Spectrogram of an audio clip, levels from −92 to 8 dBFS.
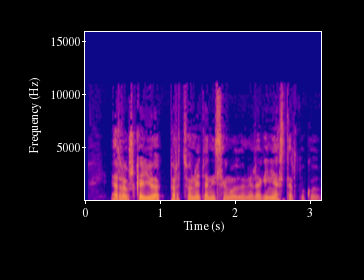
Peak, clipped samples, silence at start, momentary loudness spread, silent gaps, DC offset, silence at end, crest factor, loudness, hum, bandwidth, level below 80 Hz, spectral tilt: -4 dBFS; under 0.1%; 0.35 s; 9 LU; none; under 0.1%; 0 s; 22 dB; -25 LUFS; none; 11.5 kHz; -48 dBFS; -4.5 dB/octave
